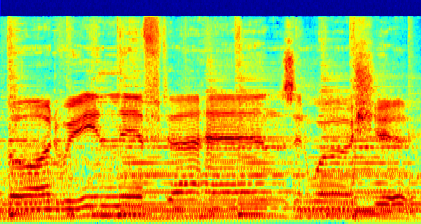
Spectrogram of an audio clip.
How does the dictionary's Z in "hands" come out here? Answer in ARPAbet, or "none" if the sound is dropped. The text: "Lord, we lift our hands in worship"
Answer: Z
